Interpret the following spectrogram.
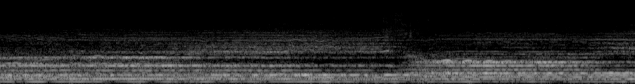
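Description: Mixed choir singing sustained chords with piano accompaniment; the harmony shifts to a new chord about four seconds in.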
